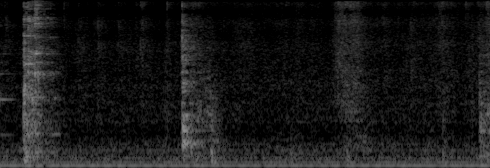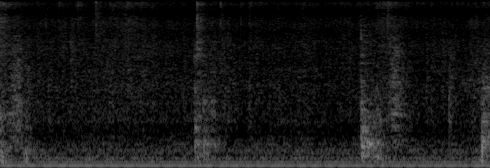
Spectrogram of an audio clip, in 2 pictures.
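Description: A spoon clinks and scrapes in a pot while scooping shrimp and cooking juice into a bowl, a few sharp metallic taps over a steady low background hum, close up with no talking.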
